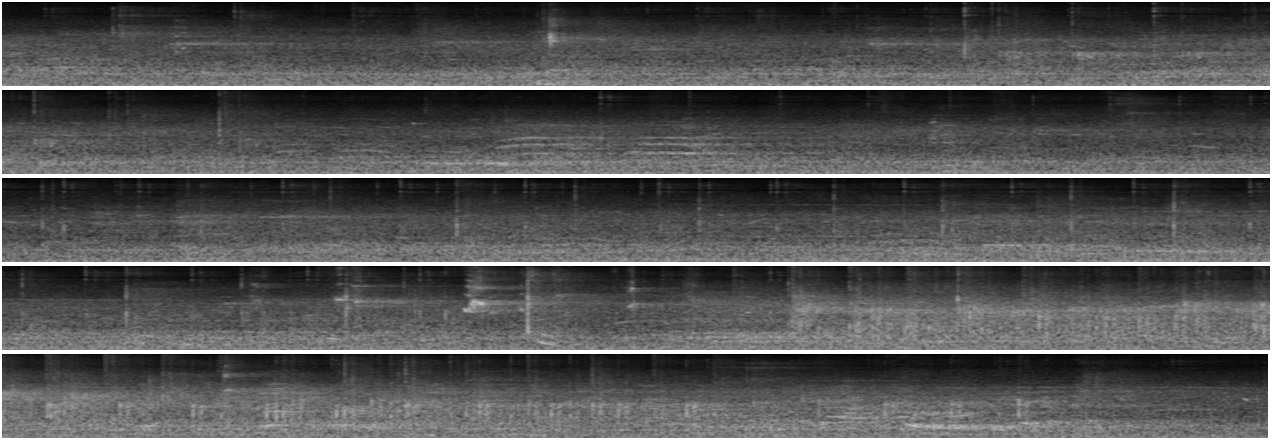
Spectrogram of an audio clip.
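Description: Table tennis balls clicking off bats and tables, scattered at first and then in quick, dense runs of rallies over the last third, over a steady background of voices echoing in the large hall.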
